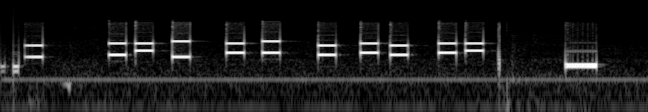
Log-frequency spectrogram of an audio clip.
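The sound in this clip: Telephone keypad tones dial into a landline voicemail: many short, clean beeps of varying pitch in an uneven sequence, ending with one longer tone. A steady low hum runs underneath throughout.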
